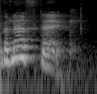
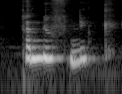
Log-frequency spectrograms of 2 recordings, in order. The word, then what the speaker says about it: Panufnik: How do you say her surname? Panufnik. Panufnik. Yeah. Panufnik.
